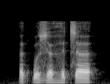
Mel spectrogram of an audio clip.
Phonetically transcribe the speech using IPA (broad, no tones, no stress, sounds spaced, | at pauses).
ɐ k͡p o z œ ɦ ə t͡s ɐ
